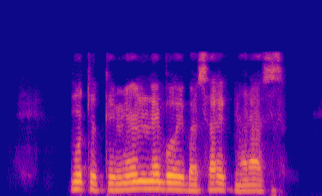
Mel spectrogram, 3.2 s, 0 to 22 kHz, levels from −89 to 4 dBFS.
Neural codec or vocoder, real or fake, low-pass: codec, 16 kHz, 2 kbps, FreqCodec, smaller model; fake; 7.2 kHz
